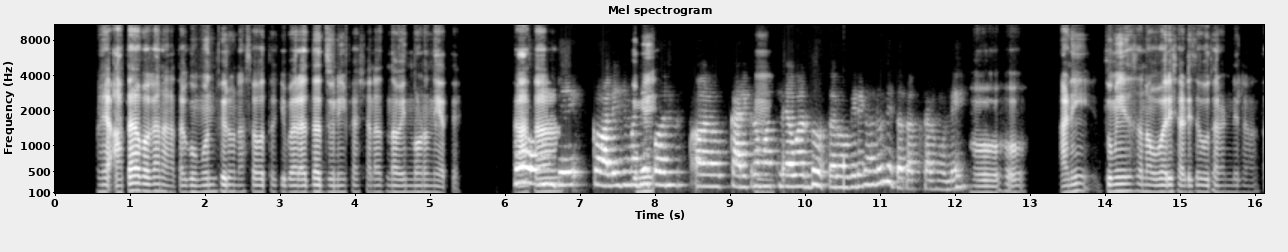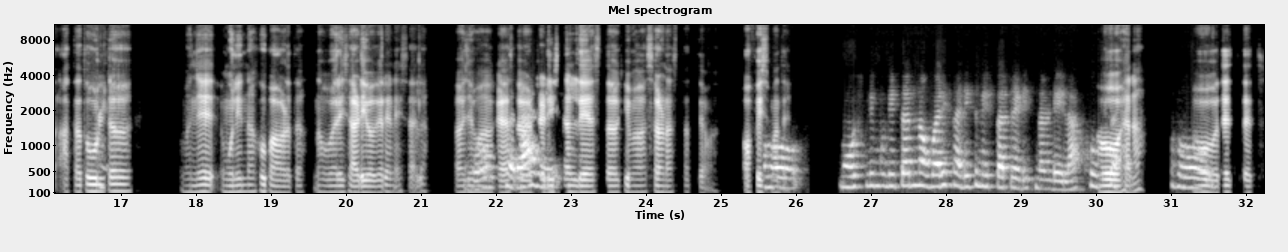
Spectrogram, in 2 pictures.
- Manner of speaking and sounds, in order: none
- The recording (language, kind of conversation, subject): Marathi, podcast, तुमच्या शैलीला प्रेरणा मुख्यतः कुठून मिळते?
- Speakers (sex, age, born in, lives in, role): female, 25-29, India, India, host; male, 30-34, India, India, guest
